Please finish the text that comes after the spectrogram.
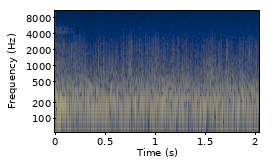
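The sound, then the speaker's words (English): A Titan II rocket lifts off carrying a Gemini capsule, its roar rumbling steadily, a dense, loud low-pitched thunder with a rushing wind-like texture that holds constant without pause. No one speaks over it. “And a perfect liftoff.”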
